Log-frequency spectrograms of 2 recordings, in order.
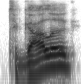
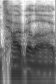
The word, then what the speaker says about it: Tagalog: the more, Eurocentric languages, hearing someone rapping Tagalog. Is that how you say it, Kuya? Yeah. In my mind, I always want to say Tagalog when I see it. So I got a lot of people think that.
